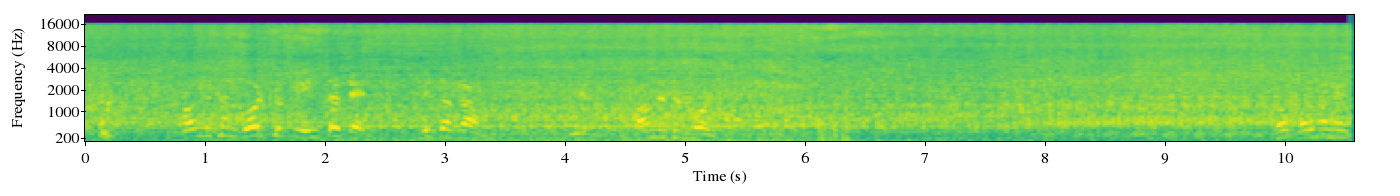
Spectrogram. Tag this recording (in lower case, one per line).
spraying water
